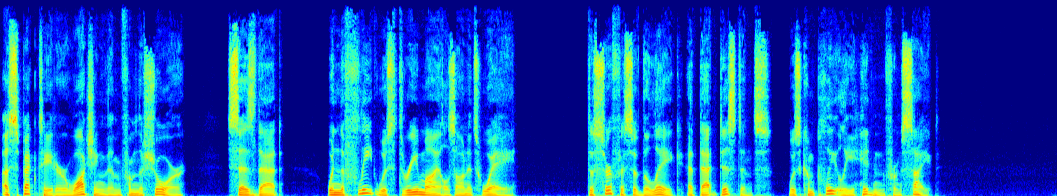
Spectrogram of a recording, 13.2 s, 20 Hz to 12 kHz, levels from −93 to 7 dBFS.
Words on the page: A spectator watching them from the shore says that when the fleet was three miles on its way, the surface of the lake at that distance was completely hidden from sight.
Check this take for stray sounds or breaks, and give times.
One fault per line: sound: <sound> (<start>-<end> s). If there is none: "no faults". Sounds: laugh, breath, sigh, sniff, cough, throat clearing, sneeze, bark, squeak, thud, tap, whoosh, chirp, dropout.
no faults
